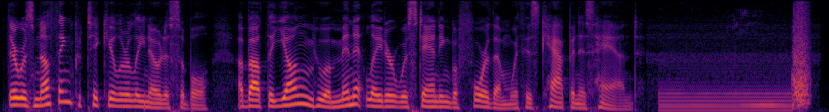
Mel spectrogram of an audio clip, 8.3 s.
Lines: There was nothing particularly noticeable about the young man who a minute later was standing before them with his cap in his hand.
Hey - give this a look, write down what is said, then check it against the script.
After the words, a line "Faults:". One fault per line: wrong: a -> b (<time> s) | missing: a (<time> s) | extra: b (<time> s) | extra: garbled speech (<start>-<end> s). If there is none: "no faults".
There was nothing particularly noticeable about the young who a minute later was standing before them with his cap in his hand.
Faults:
missing: man (3.1 s)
